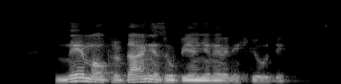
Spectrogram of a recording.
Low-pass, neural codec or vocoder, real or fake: 7.2 kHz; none; real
